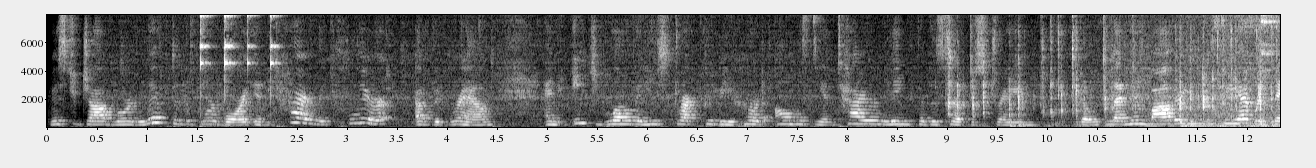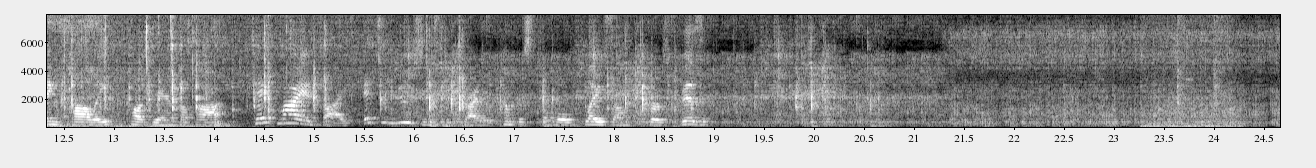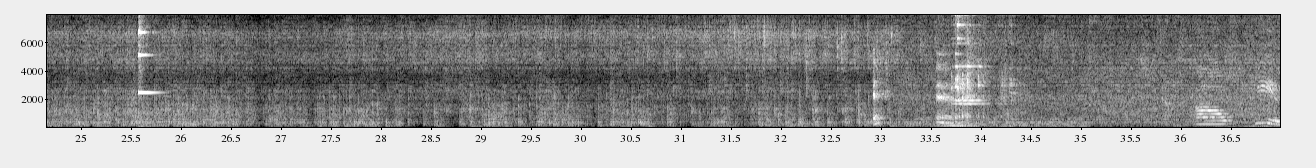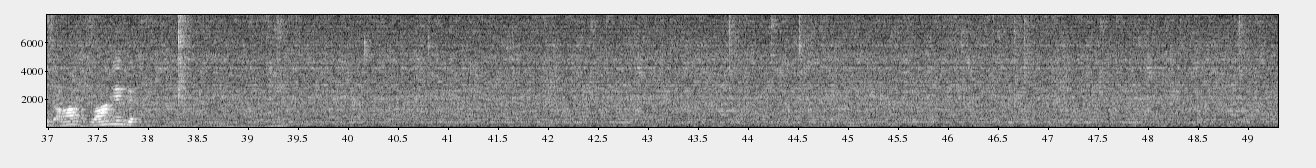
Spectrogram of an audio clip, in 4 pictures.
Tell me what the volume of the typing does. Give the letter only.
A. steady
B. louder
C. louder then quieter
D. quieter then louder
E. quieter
A.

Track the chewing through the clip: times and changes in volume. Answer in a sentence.
The chewing can't be heard in this clip.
